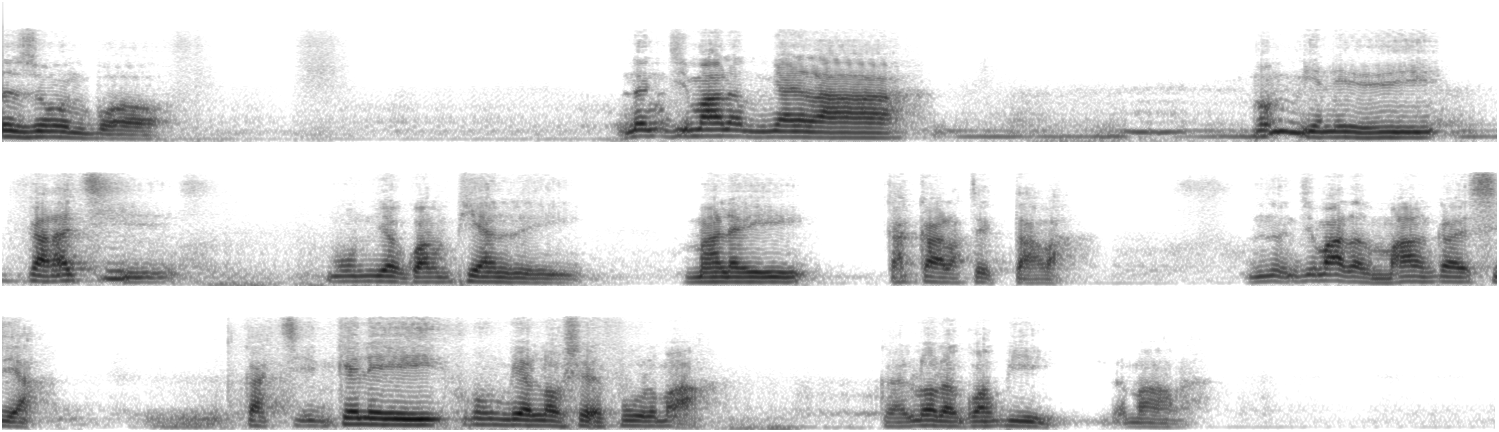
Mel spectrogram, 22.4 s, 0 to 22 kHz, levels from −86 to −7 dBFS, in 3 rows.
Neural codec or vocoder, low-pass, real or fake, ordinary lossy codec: codec, 16 kHz in and 24 kHz out, 0.4 kbps, LongCat-Audio-Codec, fine tuned four codebook decoder; 9.9 kHz; fake; MP3, 96 kbps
